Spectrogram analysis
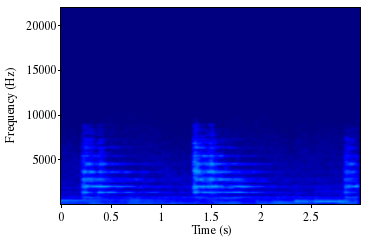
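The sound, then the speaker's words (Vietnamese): Church bell ringing from afar, three resonant strikes about a second apart, each with a long humming decay that carries into the next. “Khi đi xin ăn trước căn nhà lạ, tôi nghe tiếng chuông từ đằng xa vọng lại.”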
